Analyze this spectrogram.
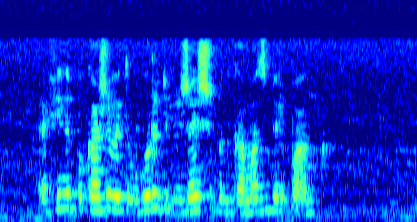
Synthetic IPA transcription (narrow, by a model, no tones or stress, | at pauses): ra̰fʲinəpəkaʐɨvɛt̪əmɣoɾədʲɪblʲiʐajʂɨjbənkamɑzʲbʲɪrbɑ̰nk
